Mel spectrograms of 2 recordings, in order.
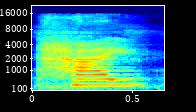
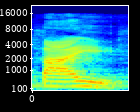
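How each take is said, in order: First: The t is said with a puff of breath. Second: The t is said without a puff of breath. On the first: The speaker calls it right. "tapi Thai ya" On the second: The speaker calls it wrong. "ini bukan dibacanya tai ya"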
